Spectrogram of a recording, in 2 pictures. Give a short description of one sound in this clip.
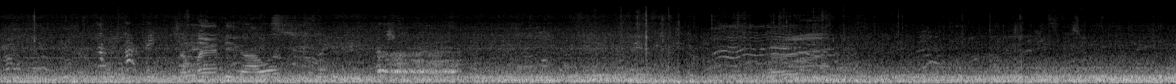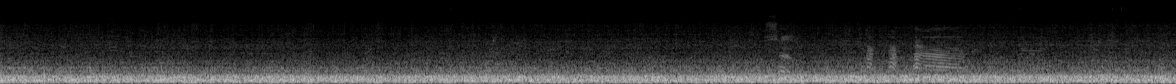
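Aircraft wheels rumble along a runway.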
